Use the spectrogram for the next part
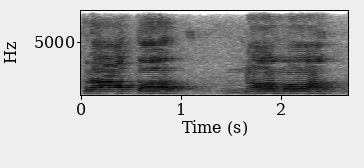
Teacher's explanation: विसर्ग का उच्चारण हल के ह की भांति होता है।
